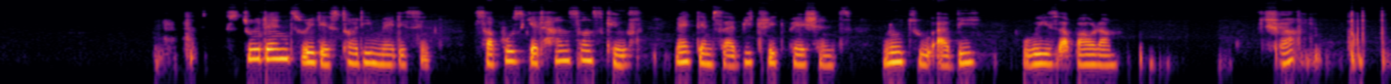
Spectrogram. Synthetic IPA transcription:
stjudɛ̃ntswɛdestʰɔdimɛdisɪ̰̃n | sapʰoztɡɛthãnsɔ̃nskʰɪlsmek̚d̪ɛ̃msaɪbitʰɹikpʰeʃɛ̃nts | notʰua̰bi | weza̰baʊtãm | ʃa

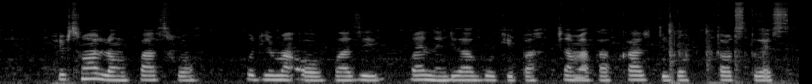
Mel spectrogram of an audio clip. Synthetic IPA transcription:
fiftʰiwãnlɔ̃ŋpasfɔ | kudlimaʔɔvɡɹazi | bãnːãd͡ʒiɾaɡokʰipat͡ʃamakakʰasdivɔtattɾɛs

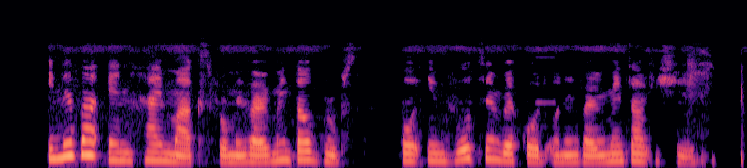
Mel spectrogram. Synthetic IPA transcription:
inɛvəɛ̃ndhaɪmaksfɹɔ̃mɛ̃nvaɪɹɔ̃nmɛ̃ntalˠɡɹups | fɔĩnvotĩnɹɛkʰɔdɔ̃nɛ̃nvaɪɹɔ̃nmɛ̃ntaliʃuz̥

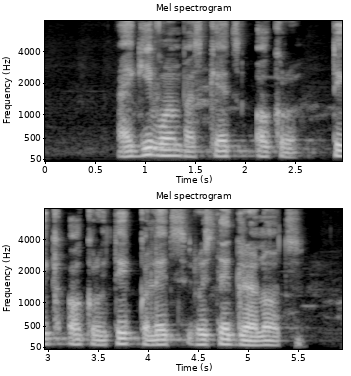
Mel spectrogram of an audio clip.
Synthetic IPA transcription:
ajɡivwãnbaskɛtɔkɾo | tekɔkɾotekːɔlɛk̚tɹostɛd̚ɡɾanɔt

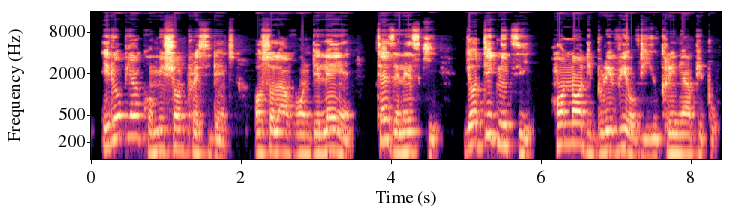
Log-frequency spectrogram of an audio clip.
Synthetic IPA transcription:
uɾopiãnkɔmiʃɔ̃npʰɹɛsidɛ̃nt | ɔsɔlavɔ̃ndelɛɛ̃n | tɛzɛlɛ̃nskʰi | jɔdiɡniti | hɔnɔdibɹeviɔvdijukɾeniãnpipʊ

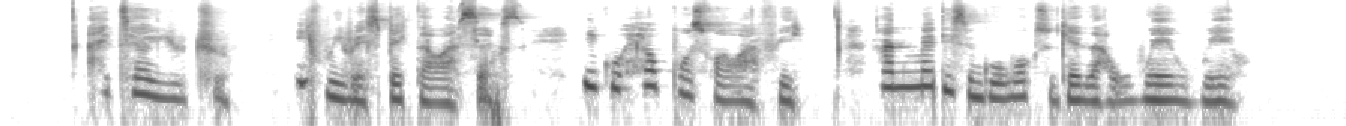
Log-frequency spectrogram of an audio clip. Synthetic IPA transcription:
ʔaɪtʰɛljutʰɹu | ifwiɹɛspɛk̚taʊasɛ̰lvsit̚ɡohɛlˠpʰɔsfɔawafeθ | ãnmɛdisĩnɡowɔk̚tʰuɡɛðawɛwɛl

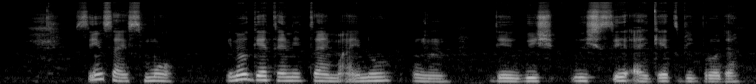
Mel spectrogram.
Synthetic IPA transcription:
sĩnsaɪsmɔl | junoɡɛtɛnitʰãɪ̃ma̰ɪno | dewiʃ | wiʃseʔa̰ɪɡɛtbiɡ̚bɹɔda

